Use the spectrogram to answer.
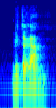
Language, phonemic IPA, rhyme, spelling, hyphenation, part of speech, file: Dutch, /ˌly.təˈraːn/, -aːn, lutheraan, lu‧the‧raan, noun, Nl-lutheraan.ogg
- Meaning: Lutheran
